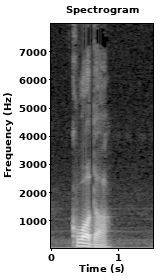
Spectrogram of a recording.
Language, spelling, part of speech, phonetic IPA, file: Polish, kłoda, noun, [ˈkwɔda], Pl-kłoda.ogg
